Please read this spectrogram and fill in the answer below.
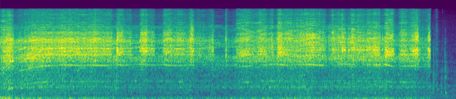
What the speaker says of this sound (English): I find the secret to this is to run the drill slow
